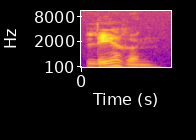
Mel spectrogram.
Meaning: 1. to teach (a class, a subject); to be a teacher 2. to teach
- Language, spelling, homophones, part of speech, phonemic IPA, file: German, lehren, leeren, verb, /ˈleːʁən/, De-lehren.ogg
